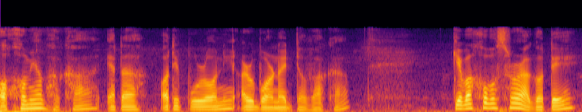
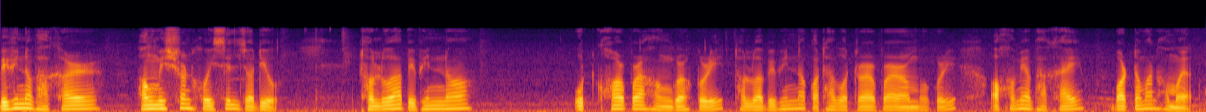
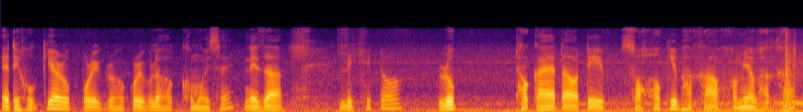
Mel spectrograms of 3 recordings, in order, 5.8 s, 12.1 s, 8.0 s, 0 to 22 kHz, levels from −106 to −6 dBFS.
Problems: none marked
